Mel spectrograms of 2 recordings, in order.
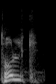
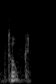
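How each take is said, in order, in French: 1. Le L se prononce. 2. Le L ne se prononce pas. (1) "notre ami dire tal talk" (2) "en anglais ça devrait être talk normalement, on prononce pas le L"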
